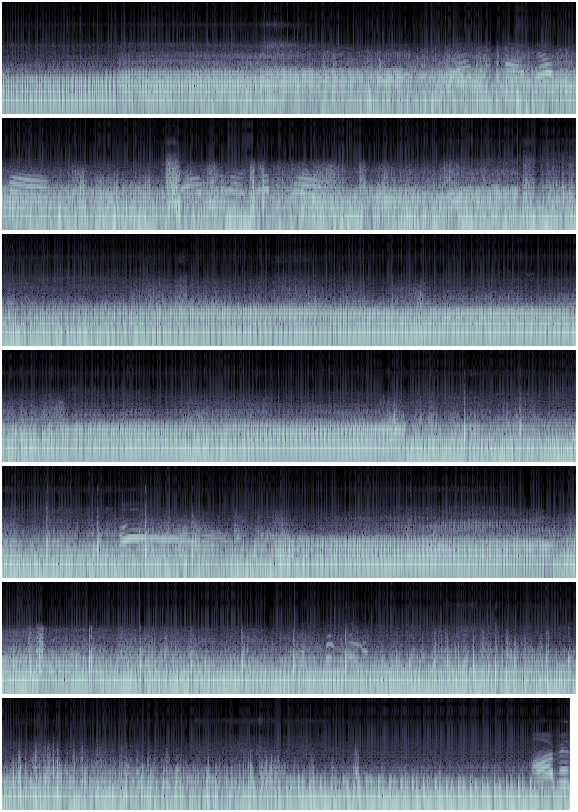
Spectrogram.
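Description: Sport motorcycle engine heard from the rider's seat while riding, its note climbing steadily as it accelerates, with gear changes about sixteen and twenty-one seconds in.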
